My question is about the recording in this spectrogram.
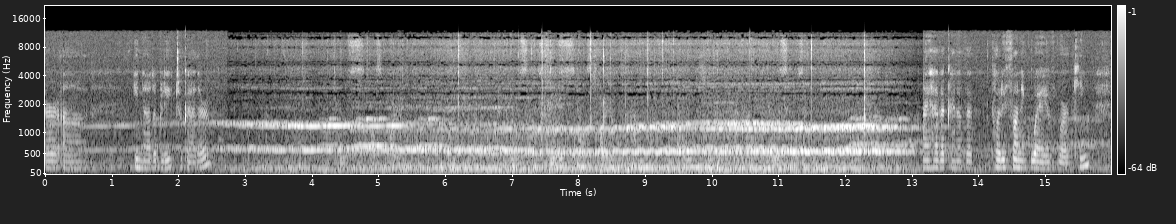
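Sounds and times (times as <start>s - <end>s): long held drone tone: 0.0s - 16.0s
low steady rumble: 0.0s - 16.0s.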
